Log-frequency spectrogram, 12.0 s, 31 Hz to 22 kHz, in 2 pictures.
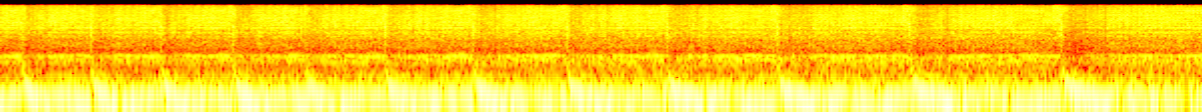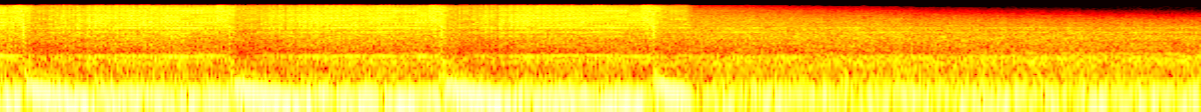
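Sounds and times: dense rumbling noise: 0.0 - 12.0.

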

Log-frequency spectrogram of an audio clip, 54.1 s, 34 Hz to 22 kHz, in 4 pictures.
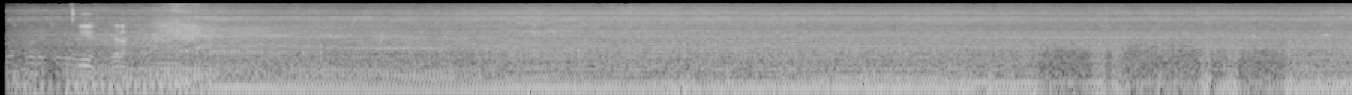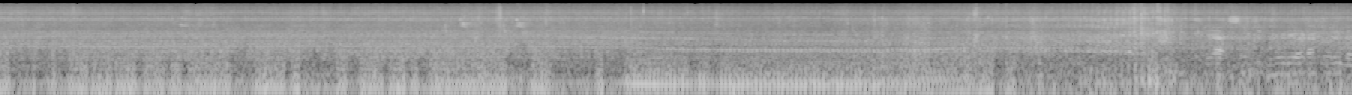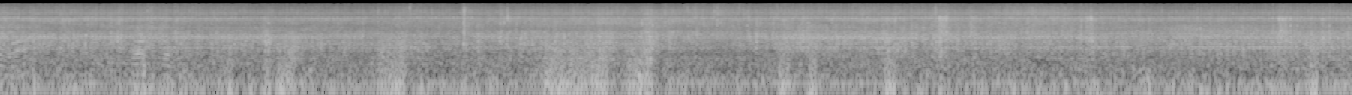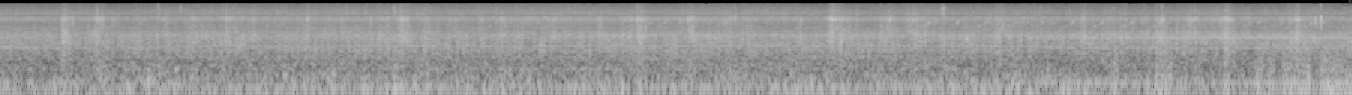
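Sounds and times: wind rumbling on microphone: 0.1 - 54.0
small engine humming: 0.3 - 54.0.

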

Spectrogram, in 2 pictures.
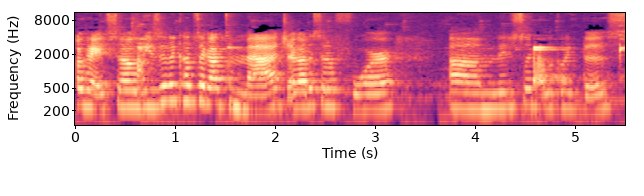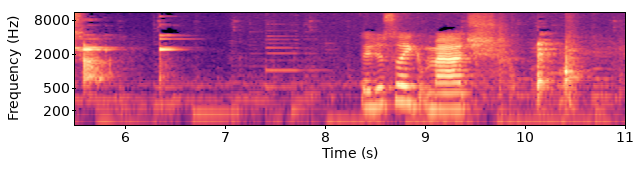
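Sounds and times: soft background music: 0.0 - 11.0
ceramic mugs clinking: 0.4 - 1.7, 4.4 - 6.7, 10.1 - 10.7.

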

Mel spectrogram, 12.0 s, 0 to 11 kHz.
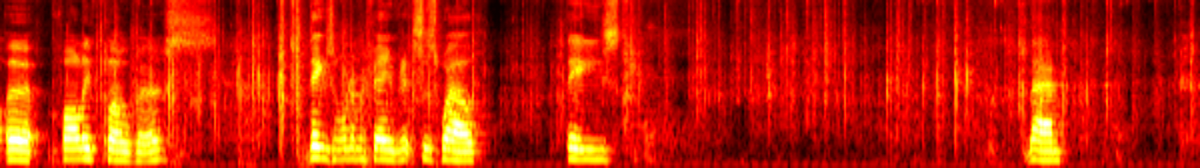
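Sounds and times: plastic stand crackling and clicking: 0.9 - 12.0.

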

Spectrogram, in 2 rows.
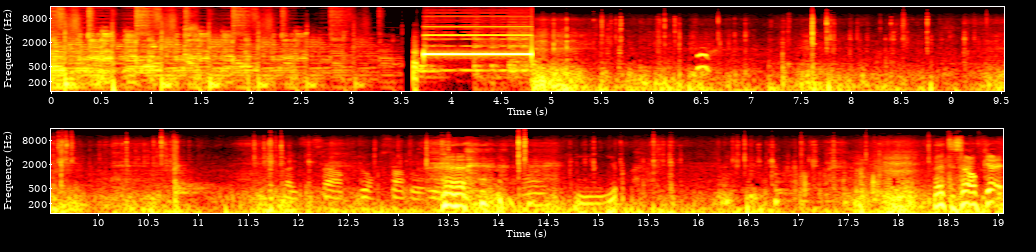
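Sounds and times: loud electronic beep: 3.7 - 4.8
wind rumble on microphone: 4.8 - 19.0
people laughing: 13.3 - 14.4.

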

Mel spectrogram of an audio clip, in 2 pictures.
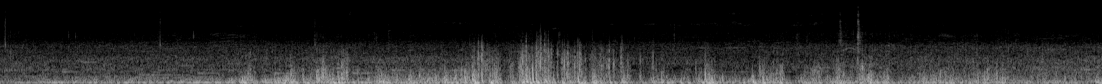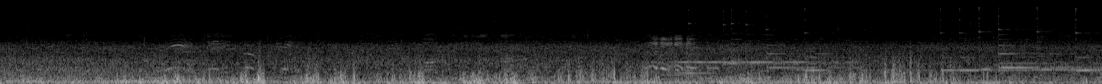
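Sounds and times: passers-by talking: 0.0 - 22.0
road traffic hum: 0.0 - 22.0
wind on microphone: 0.0 - 22.0.

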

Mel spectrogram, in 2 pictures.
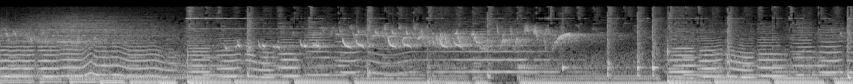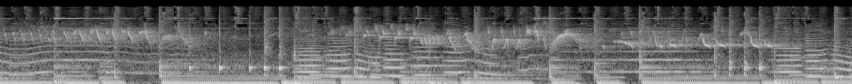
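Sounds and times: background music sustained notes: 0.0 - 17.0
high bird-like chirps: 2.0 - 6.5, 8.4 - 16.4.

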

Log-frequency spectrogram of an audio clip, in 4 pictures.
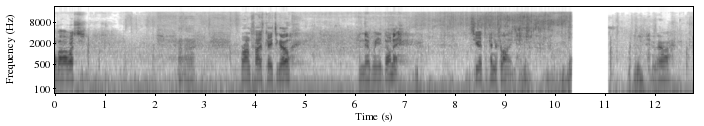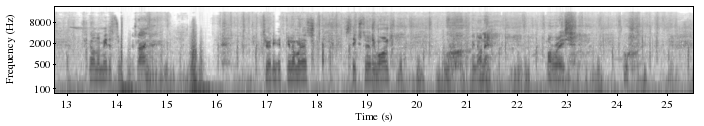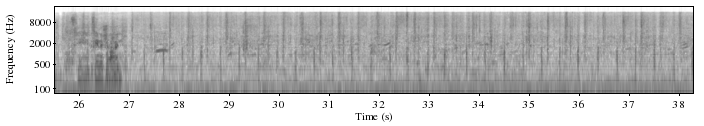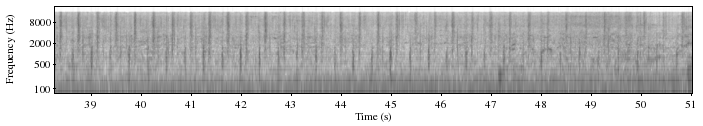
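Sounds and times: footsteps jogging on pavement: 0.0 - 10.2, 11.1 - 51.0.

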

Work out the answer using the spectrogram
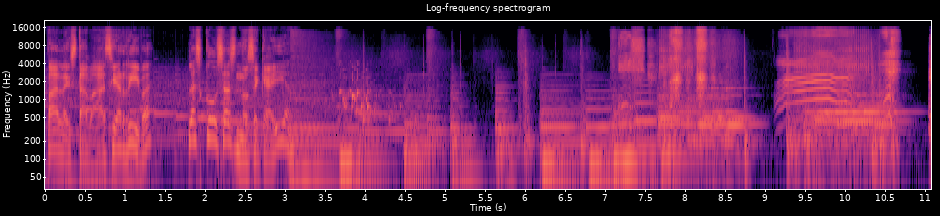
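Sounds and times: light cartoon music: 0.0 - 11.0.

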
